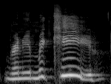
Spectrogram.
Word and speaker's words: Randy McKee: Randy McPhee. Randy McKee. I said it wrong.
